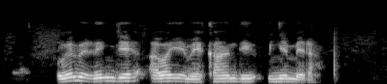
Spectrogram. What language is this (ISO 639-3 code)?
kin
